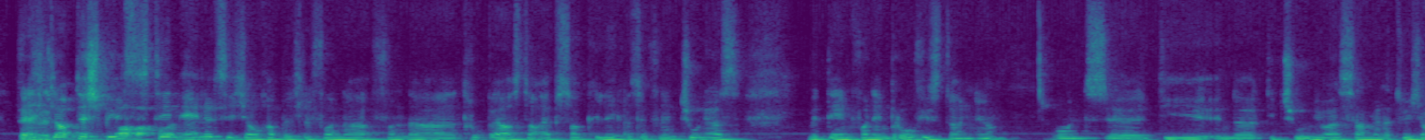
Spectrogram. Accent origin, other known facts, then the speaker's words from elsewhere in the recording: Landshut, Bavaria, Germany; Und ich komme ja aus Landshut.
